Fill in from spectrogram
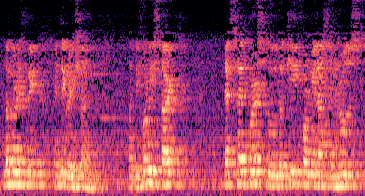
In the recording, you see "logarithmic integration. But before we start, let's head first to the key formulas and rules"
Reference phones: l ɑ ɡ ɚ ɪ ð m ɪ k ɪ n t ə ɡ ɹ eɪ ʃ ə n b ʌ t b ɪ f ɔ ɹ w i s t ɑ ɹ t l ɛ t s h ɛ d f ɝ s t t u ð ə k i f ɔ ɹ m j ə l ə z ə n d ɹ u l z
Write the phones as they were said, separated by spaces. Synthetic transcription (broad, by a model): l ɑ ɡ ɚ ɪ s m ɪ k ɪ n t ə ɡ ɹ eɪ ʃ ə n b ʌ t b ɪ f ɔ ɹ w i s t ɑ ɹ t l ɛ t s h ɛ d f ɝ s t t u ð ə k i f ɔ ɹ m j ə l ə s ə n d ɹ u l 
